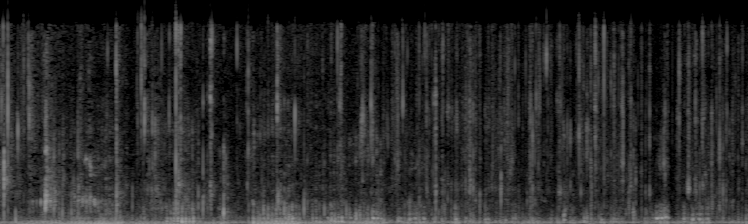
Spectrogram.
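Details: Cat chewing a hamburger up close, rapid moist biting and smacking sounds, busier in the first half then softer, over a low steady hum.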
